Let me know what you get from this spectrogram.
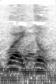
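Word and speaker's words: Guaidó: Am I saying his name right? Guaido or? – Guaido. – Guaido, yes.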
